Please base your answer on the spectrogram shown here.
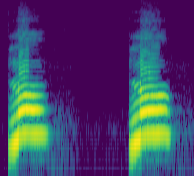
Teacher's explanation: تبتعد الشفتان عن بعضهما، ويصاحب ذلك مخرج أم الضمة وهي الواو · Term: الميم مضمومة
